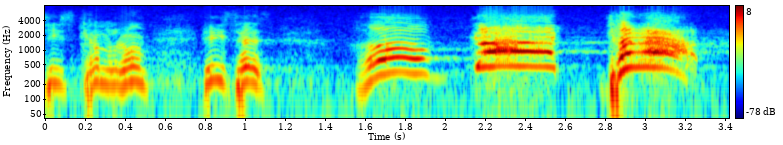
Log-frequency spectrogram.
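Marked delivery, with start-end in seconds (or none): 1.6-3.3 high forceful exorcism cry; commanding shout. Acted. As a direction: command the demon out. [name] casting out demon.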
